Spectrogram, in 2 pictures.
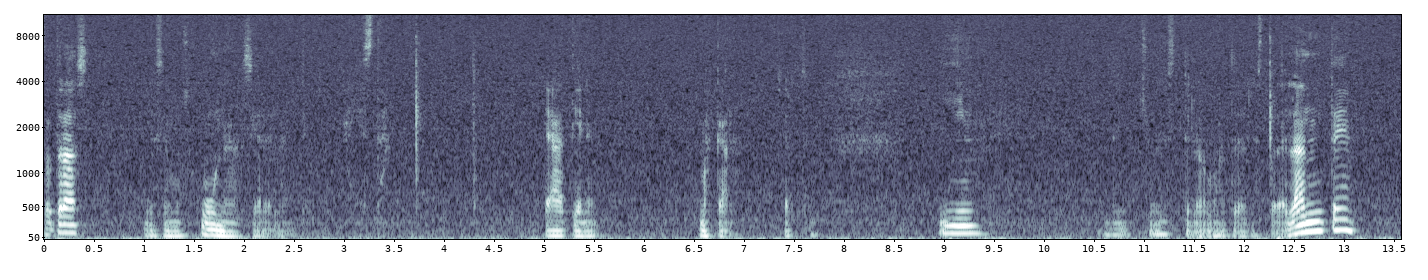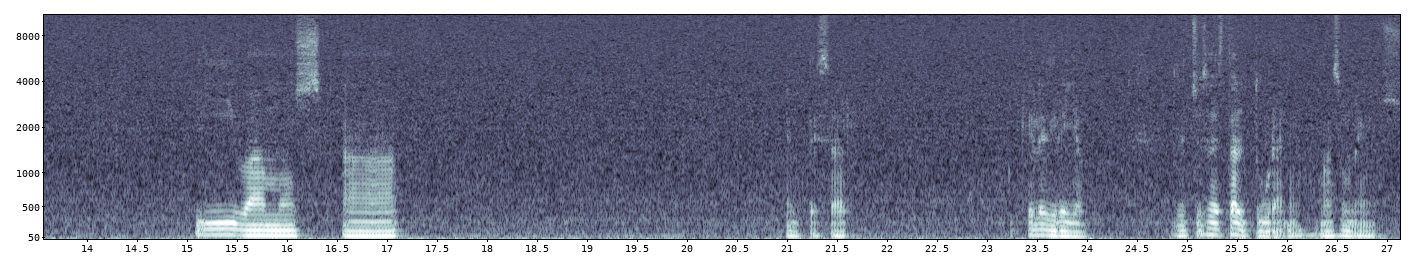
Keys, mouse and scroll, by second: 0.8 click, 2.3-3.1 scroll down 2, 3.7-4.3 scroll down 3, 4.5-5.2 ctrl+scroll up 4, 6.1 scroll up 2, 8.9 click, 12.0 click, 12.6-13.0 ctrl+scroll up 2, 13.2-14.1 ctrl+scroll down 2, 18.3 click.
